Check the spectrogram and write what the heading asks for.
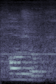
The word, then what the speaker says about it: Chorzów: So how would I pronounce the first word? Chorzów? Chorzów.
